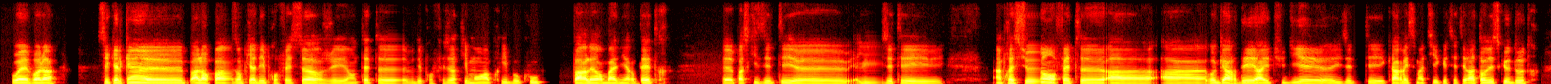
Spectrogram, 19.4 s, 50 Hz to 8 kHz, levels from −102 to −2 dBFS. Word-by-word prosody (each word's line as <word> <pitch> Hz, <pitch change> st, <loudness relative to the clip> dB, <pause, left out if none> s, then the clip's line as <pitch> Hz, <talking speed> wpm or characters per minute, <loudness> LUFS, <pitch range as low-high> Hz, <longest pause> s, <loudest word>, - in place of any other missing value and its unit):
Ouais 110 Hz, 0 st, +7 dB
voilà, 105 Hz, +1 st, +4 dB, 0.5 s
c'est -, -, -5 dB
quelqu'un, 120 Hz, +2 st, +3 dB
heu, 100 Hz, -2 st, +3 dB
alors 105 Hz, +1 st, +5 dB
par 100 Hz, -1 st, +4 dB
exemple 125 Hz, +4 st, -4 dB
il -, -, +4 dB
y -, -, +6 dB
a -, -, +2 dB
des 100 Hz, 0 st, -3 dB
professeurs, 105 Hz, +2 st, 0 dB
j'ai 95 Hz, 0 st, -6 dB
en 95 Hz, -1 st, -8 dB
tête, 110 Hz, +1 st, -5 dB
heu, 90 Hz, -2 st, -3 dB
des 95 Hz, +2 st, -7 dB
professeurs 100 Hz, +3 st, -7 dB
qui -, -, -9 dB
m'ont 90 Hz, -1 st, -2 dB
appris 95 Hz, +3 st, -5 dB
beaucoup, 95 Hz, +10 st, -7 dB, 0.4 s
par 95 Hz, -3 st, +7 dB
leur 95 Hz, -1 st, +4 dB
manière 95 Hz, -1 st, 0 dB
d'être, -, -, -1 dB, 0.6 s
heu, -, -, +2 dB
parce -, -, -2 dB
qu'ils 95 Hz, -1 st, -10 dB
étaient, 95 Hz, +2 st, -3 dB
heu, 85 Hz, -1 st, -2 dB
ils 90 Hz, +2 st, -8 dB
étaient 85 Hz, -3 st, -4 dB, 0.6 s
impressionnants 120 Hz, +5 st, +2 dB
en -, -, +3 dB
fait 135 Hz, -3 st, -1 dB
heu 100 Hz, -1 st, +2 dB
à 95 Hz, -2 st, +2 dB
à -, -, -4 dB
regarder, 110 Hz, +7 st, +2 dB
à 105 Hz, -, +6 dB
étudier, 110 Hz, +7 st, -7 dB
heu, 145 Hz, -11 st, -3 dB
ils 95 Hz, +2 st, -12 dB
étaient 95 Hz, 0 st, -7 dB
charismatiques 105 Hz, +3 st, -2 dB
et 115 Hz, -, -6 dB
cetera. 120 Hz, +4 st, 0 dB
Tandis 115 Hz, -2 st, 0 dB
que 120 Hz, -, -1 dB
d'autres, 135 Hz, +5 st, -4 dB
100 Hz, 160 wpm, -21 LUFS, 90-110 Hz, 0.6 s, Ouais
